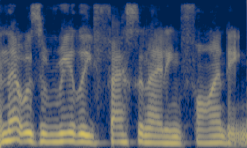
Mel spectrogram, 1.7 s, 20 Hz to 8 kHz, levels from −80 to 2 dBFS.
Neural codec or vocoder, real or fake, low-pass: none; real; 7.2 kHz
